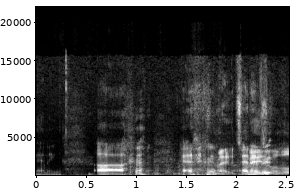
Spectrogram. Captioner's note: laughter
